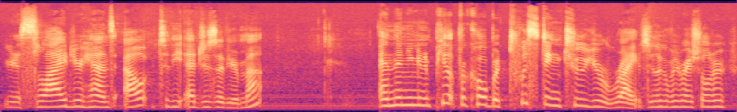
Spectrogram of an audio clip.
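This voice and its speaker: A woman leading a live yoga class, calmly cueing breath and movement and often checking in with "right?". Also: mid-range voice, brisk. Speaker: yoga instructor.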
